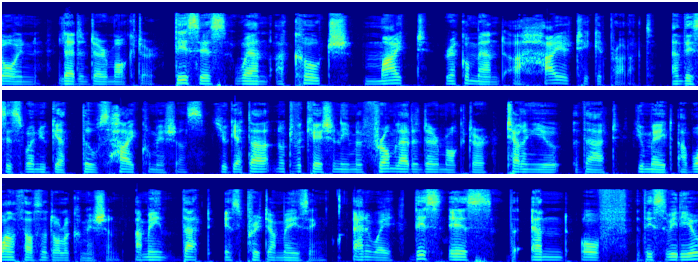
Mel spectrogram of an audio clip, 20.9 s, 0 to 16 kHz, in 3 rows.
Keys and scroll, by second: 1.0 Pause, 5.9 Pause, 8.4 Pause, 10.9 Pause, 20.2 Pause.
